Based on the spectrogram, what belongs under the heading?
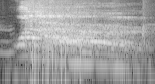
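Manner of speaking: a loud, punchy shout of approval; loud cheer. Real, not acted. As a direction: belt it out to the crowd. Cheering a ten-dollar tip.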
